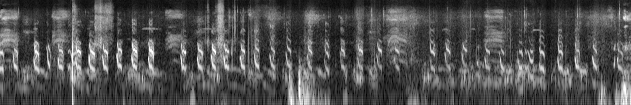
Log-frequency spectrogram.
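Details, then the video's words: Silver francolin (teetar) calling in a fast, chattering run of short, sharply rising notes, several per second, overlapping into a cackling chorus, with a few dull low thumps. "methi boli teetar ki,silver francolin ki awaz"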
